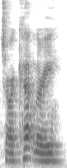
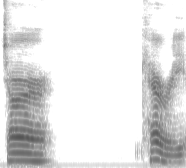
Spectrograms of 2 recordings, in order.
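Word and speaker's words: charcuterie: hoods made char cutlery but it's not char cutlery it's char kerry i don't know it's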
